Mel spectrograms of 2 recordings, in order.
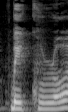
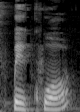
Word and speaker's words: pekuro: If you go to the rural parts, don't be surprised if you hear them pronounce pekuro as pekwo, because of how fast they speak, or maybe their intonations, or just because they're native speakers of the language and they speak fast.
